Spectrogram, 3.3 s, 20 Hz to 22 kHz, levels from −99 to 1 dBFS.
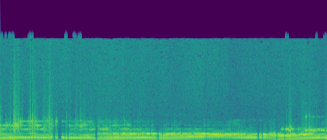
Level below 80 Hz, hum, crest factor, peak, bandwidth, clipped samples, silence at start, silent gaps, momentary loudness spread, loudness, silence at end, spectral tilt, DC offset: -42 dBFS; 50 Hz at -40 dBFS; 12 dB; -4 dBFS; 17 kHz; under 0.1%; 0 s; none; 3 LU; -16 LUFS; 0 s; -3.5 dB/octave; under 0.1%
